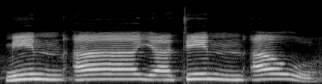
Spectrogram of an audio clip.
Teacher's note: Tanwin bertemu dengan hamzah juga izhar halki, bacanya harus jelas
